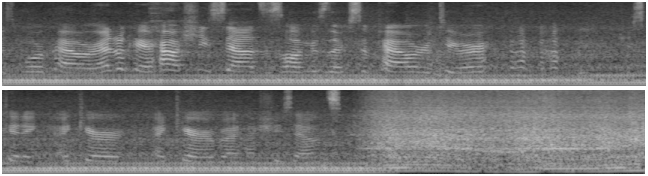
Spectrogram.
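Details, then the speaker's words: Rebuilt Subaru wagon after turbo swap, untuned, cold start: steady even low hum at idle, no knocks, ticks, rattles or smoke, then a rev blip; sounds healthy, normal cold start and idle. "I think she actually sounds healthier."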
